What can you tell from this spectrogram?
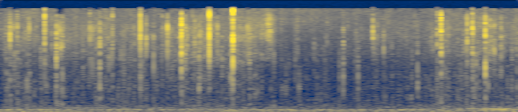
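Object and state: Faux pearl beaded headband.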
